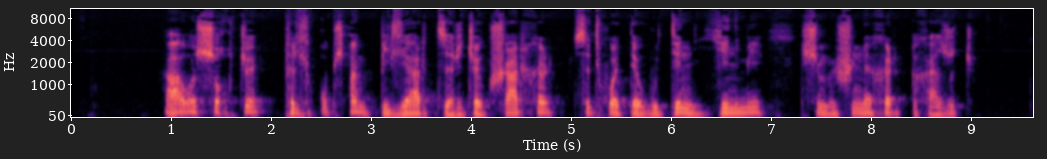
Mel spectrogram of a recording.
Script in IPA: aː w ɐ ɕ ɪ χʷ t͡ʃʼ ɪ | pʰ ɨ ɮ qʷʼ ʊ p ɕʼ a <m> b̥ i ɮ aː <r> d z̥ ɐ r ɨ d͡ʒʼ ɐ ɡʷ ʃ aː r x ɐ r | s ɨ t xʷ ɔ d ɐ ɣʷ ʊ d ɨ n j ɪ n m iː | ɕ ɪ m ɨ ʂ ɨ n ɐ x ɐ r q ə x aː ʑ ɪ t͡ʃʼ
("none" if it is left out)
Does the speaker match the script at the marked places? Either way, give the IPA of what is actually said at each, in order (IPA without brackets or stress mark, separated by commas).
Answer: m, r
